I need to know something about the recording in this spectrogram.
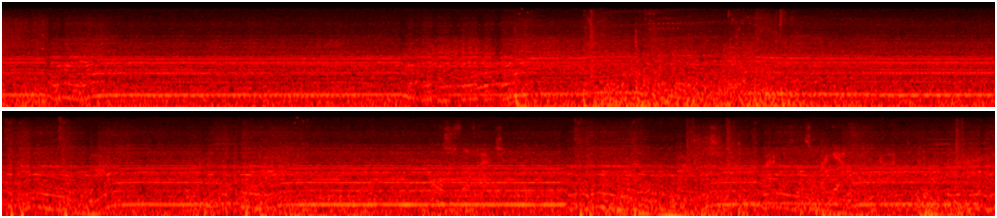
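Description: A racing car engine hums steadily and changes pitch as it speeds up and slows down.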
